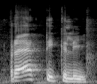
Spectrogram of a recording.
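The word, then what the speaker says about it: practically: फिर है प्रैक्टिकली। अब यहाँ पे दोस्तों फिर से ए के बाद डबल एल वाई है तो ये जो है ए साइलेंट हो जाएगा। तो इसे क्या पढ़ेंगे, प्रैक्टिकली।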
